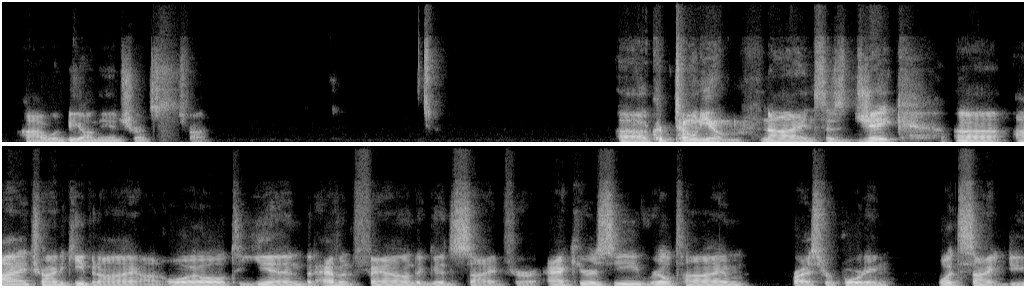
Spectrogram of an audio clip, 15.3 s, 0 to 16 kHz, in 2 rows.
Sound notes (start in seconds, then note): 5.6 clears throat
